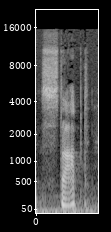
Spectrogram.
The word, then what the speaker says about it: stopped: Por ejemplo, las palabras stopped, como que yo paré, tú paraste, stopped. Lo que ellos tienen escrito aquí es muy bueno. Obviamente se deletrea como S-T-O-P-P-E-D, S-T-O-P-P-E-D, pero suena más como S-T-O-P-P-T, S-T-O-P-P-T, stopped, porque es una sola sílaba.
